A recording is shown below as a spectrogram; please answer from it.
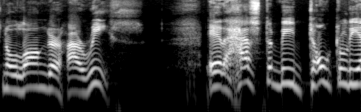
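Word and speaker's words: χάρις: a r i s now the Greeks don't say it like that they drop the sea and they say hares and hares or we English speakers we would say kares that's where we get our word Charisma from or even the word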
